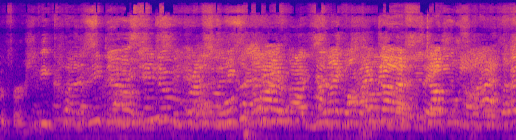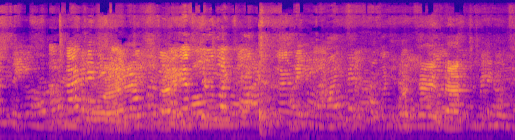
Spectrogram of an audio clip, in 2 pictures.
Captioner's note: students talking with partners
